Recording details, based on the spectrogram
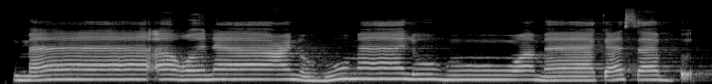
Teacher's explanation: غین حروف مستعلیہ میں سے ہے تو اس کو پر پڑھیں گے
